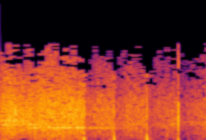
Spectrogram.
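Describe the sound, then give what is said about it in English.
Applause for first responders and frontline hospital workers: a dense burst of clapping that cuts off after about a second, followed by several sharp, isolated claps spaced at a fairly regular pace. “Important more than ever to get that applause.”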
